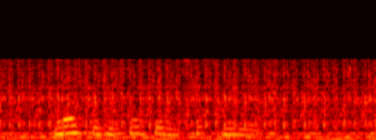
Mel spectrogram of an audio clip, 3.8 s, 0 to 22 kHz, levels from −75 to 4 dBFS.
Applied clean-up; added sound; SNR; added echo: none; Engine / Mechanisms; 0 dB; none.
